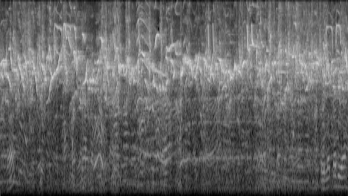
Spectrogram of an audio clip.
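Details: Post-moult young Oriental magpie-robin from Perbaungan in steady song: nonstop high chattering and whistled notes woven into fast varied phrases, with low human voices faintly heard beneath.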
